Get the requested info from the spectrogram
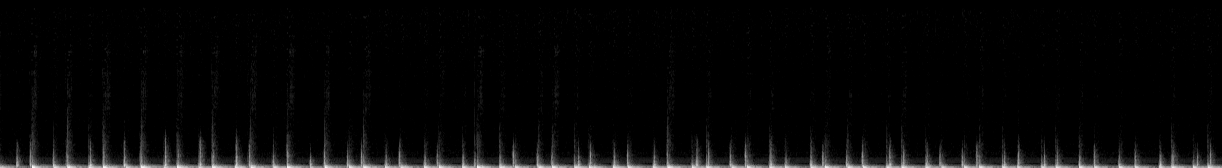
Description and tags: Heartbeat Foley
A foley of a heartbeat using a tupperware lid and a bass drum
bass, beat, blood, cardio, drum, foley, heart, heartbeat, kick, lid, pumping, tupperware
